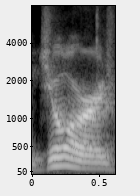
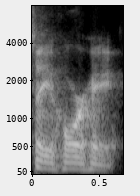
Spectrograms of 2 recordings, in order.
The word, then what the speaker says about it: Jorge: Well, the English pronunciation would be George, but right. I would say Jorge.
